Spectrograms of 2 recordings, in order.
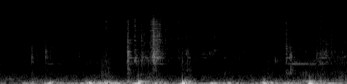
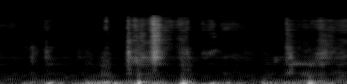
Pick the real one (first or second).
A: first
